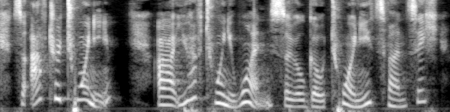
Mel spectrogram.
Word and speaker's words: einundzwanzig: So there's no S after 1. So it's not 1 und 20, but 21.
